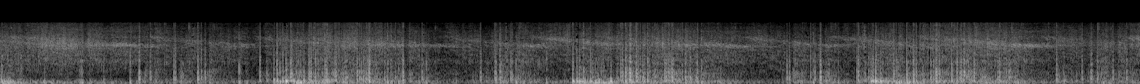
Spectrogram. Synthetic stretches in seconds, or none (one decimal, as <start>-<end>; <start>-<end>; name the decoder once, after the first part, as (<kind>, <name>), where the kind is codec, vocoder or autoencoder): 0.8-1.9 (vocoder, BigVGAN v2); 4.8-7.8; 10.4-11.4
